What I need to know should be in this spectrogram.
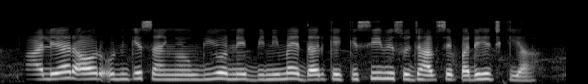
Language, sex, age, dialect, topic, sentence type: Hindi, female, 31-35, Awadhi Bundeli, banking, statement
